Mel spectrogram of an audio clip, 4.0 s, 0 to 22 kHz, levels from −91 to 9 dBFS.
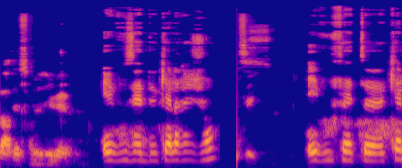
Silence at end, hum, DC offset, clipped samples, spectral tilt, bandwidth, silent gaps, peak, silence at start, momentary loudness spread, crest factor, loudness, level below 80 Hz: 0 s; none; under 0.1%; under 0.1%; -1 dB/octave; 19 kHz; 2.19-2.36 s; 0 dBFS; 0 s; 12 LU; 18 dB; -19 LUFS; -76 dBFS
